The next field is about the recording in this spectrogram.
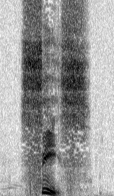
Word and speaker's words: cease: Cease. – Cease. – Cease. – Step 2. Repeating. – Cease. – Cease. – Cease. – Step 3. 让我们同时朗读。1, 2, 3. – Cease. Cease. Cease. – 千万不能读成了 cease，两个都读 s cease。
